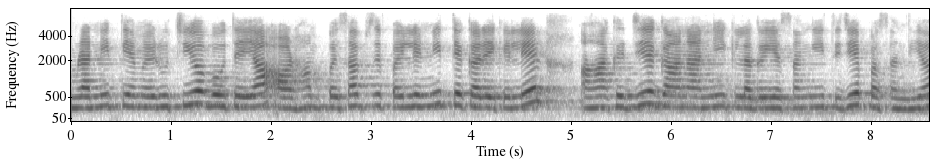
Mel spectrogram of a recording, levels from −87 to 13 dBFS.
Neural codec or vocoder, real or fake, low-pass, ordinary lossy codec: none; real; 7.2 kHz; Opus, 24 kbps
